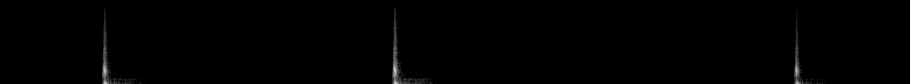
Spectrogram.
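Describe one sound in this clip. A finger taps a touchscreen with sharp clicks.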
